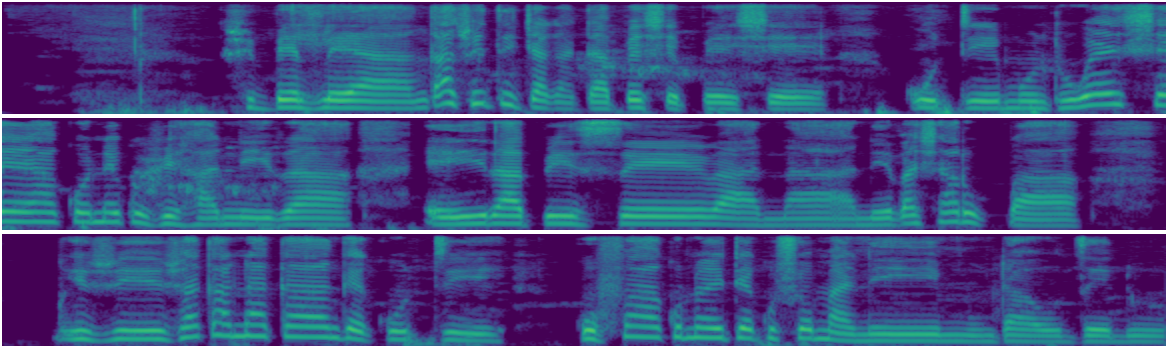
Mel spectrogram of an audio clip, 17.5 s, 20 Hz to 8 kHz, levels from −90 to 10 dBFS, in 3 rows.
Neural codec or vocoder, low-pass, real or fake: none; 7.2 kHz; real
